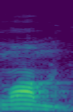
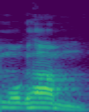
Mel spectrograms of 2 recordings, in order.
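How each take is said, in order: First: The name is said as a short form. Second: The name is read out following its spelling. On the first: The speaker calls it right. "আর উচ্চারণ করবা কি, মম" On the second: The speaker calls it wrong. "বানানের ক্ষেত্রে হবে মোঘাম নাকি"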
